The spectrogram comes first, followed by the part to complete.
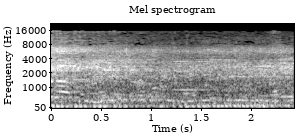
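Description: Street ambience: a steady low rumble of vehicle engines from traffic, with people's voices chattering in the background.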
